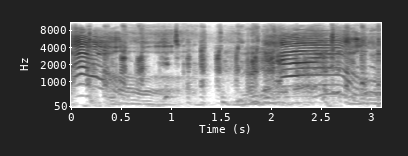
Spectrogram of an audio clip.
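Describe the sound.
A person mimics a sheep's bleat with a wavering, nasal vocal sound, fairly loud, mixed with laughter from others.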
